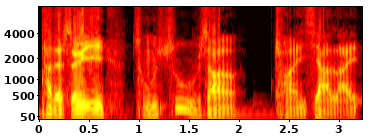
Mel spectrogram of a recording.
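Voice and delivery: ordinary delivery

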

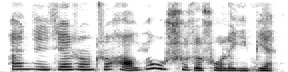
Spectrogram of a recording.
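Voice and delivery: usual speaking voice

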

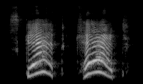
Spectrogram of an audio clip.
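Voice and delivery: high, chirpy bird voice shooing. Acted. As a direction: pipe "Scat Cat" like a little bird. Bird shoos the cat.

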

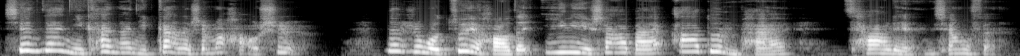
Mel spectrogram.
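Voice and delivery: high-pitched angry scolding; scolding shriek. A narrator's reading. Mother scolding father over her ruined face powder, high and angry. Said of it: "妈妈尖叫道".

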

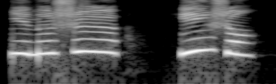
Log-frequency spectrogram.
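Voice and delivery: high, loud confused question; puzzled. A narrator's reading. Frog misunderstanding the doctors, puzzled. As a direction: blurt out in confusion. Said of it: "跳跳一下子没听明白".

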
